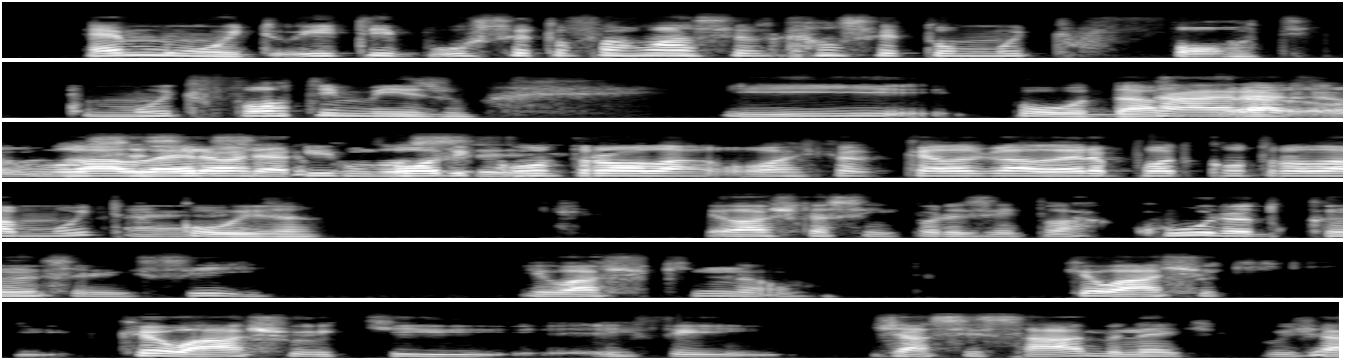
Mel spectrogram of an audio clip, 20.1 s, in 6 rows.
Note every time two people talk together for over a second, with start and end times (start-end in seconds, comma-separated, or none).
6.2-8.0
